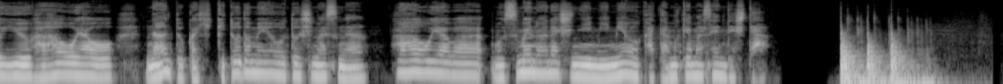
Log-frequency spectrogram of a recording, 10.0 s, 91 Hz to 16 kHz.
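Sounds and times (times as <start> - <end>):
speech: 0.0 - 7.7
knocking on a fitting room door in a clothing shop: 8.4 - 9.6.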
